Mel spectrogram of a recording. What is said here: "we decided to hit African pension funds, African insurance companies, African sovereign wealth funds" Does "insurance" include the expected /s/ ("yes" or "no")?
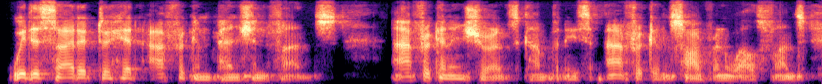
yes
